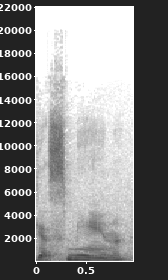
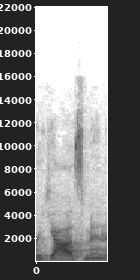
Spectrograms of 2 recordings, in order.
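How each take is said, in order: First: Yasmin said the Arabic way, yes-MEEN; Arabic pronunciation. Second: Yasmin said the English way, YAZ-min; English pronunciation. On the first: Vlogger giving viewers her real name, Yasmin in Arabic pronunciation. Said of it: "my name in Arabic as Yasmin". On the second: Vlogger giving her name's English version, Yasmin in English pronunciation. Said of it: "or Yasmin in English". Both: Shown as a demonstration.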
